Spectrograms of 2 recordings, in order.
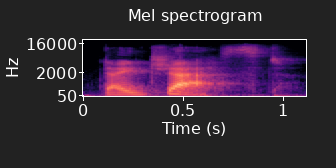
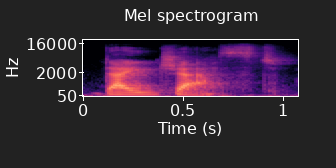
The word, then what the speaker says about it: digest: works of stories etc as a verb we would say digest digest as in you need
